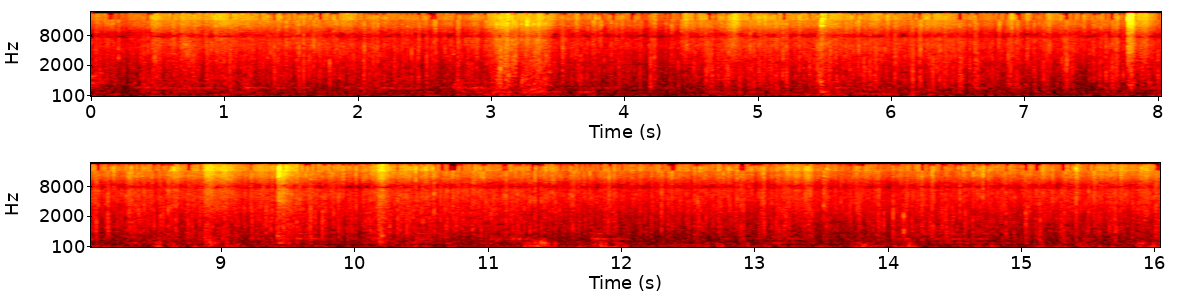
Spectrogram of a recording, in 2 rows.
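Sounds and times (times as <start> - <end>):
heavy rain pouring: 0.0 - 16.0.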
